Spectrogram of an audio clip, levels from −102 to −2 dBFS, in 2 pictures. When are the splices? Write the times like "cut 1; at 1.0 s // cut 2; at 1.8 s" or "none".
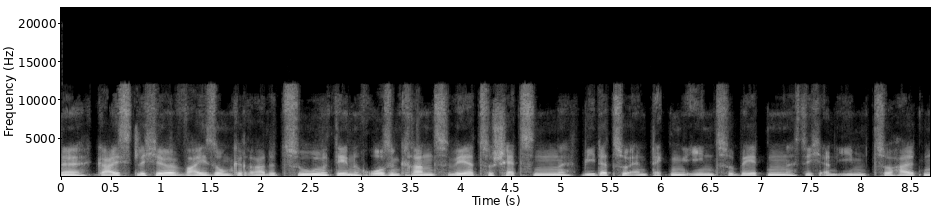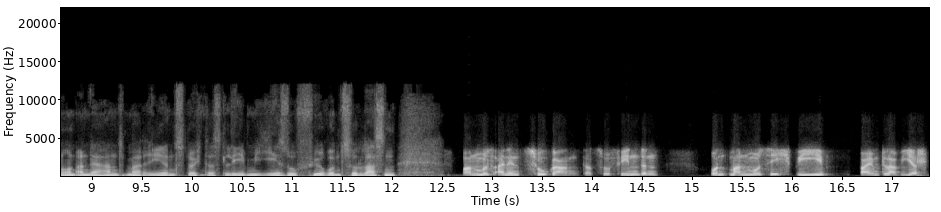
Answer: cut 1; at 8.8 s // cut 2; at 12.5 s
